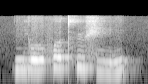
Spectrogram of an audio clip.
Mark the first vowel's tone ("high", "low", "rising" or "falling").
rising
